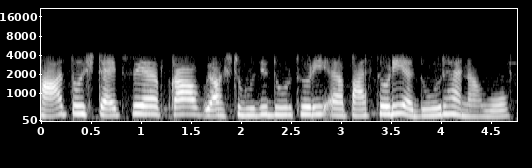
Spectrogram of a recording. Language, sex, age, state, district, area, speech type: Hindi, female, 30-45, Uttar Pradesh, Mirzapur, rural, conversation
